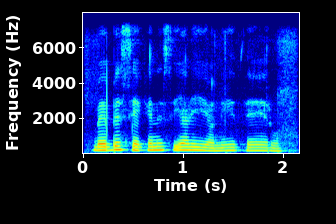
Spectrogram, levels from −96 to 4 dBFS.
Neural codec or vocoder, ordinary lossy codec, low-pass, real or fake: none; none; 7.2 kHz; real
